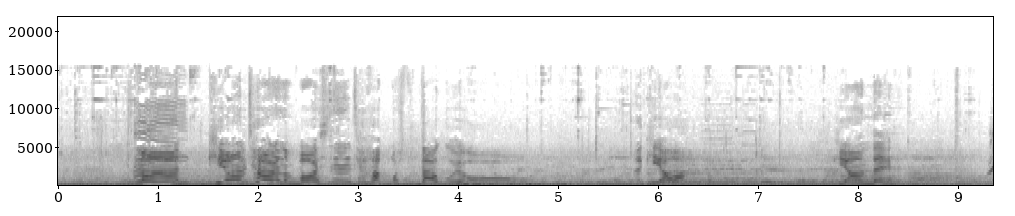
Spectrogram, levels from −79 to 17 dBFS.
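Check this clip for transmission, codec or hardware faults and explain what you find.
Nothing in here jumps out as a transmission, codec or hardware problem; it all sounds steady and intact to my ear.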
